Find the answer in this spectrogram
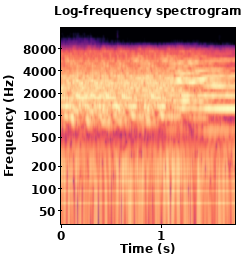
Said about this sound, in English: And I've got to play a special air horn for both Lou and his co-host and producer, Willie Do.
